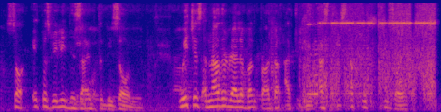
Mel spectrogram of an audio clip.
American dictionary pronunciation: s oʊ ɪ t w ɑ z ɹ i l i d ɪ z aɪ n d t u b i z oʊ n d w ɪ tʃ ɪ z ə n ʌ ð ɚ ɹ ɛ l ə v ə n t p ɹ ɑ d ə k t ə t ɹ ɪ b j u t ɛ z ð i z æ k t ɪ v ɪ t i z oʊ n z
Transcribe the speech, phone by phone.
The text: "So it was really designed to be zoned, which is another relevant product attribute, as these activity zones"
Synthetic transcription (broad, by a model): s oʊ ɪ t w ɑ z ɹ i l i d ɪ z aɪ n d t u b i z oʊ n w ɪ tʃ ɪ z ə n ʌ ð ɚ ɹ ɛ l ə v ə n t p ɹ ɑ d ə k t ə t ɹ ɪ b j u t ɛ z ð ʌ æ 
